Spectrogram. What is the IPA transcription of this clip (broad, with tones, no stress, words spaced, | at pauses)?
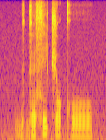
ɡ͡bɪ˨ɡɛ˨si˦t͡ʃɔ˨ kʰoː˨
